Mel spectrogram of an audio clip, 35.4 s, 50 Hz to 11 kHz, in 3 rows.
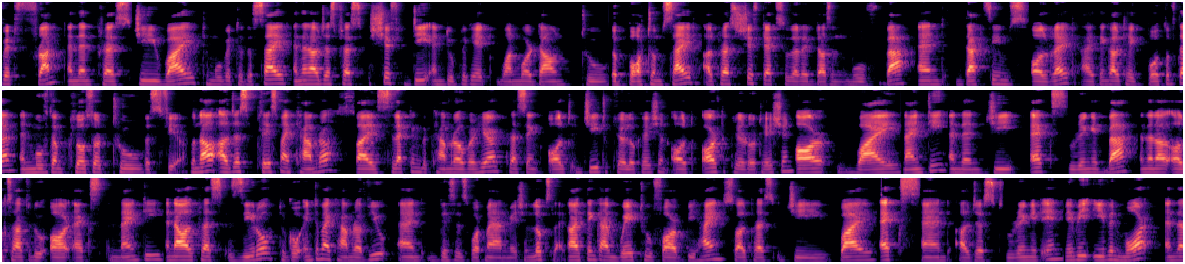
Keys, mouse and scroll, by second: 1.2 g, 3.8 shift+d, 9.8-10.8 middle drag, 11.4 scroll down 2, 11.9 shift+click, 13.0 g, 13.6 middle click, 13.6-14.1 scroll down 2, 14.2 scroll down 1, 14.4 middle click, 15.1-15.7 scroll down 2, 16.3 click, 17.8 alt+g, 19.0 alt+r, 19.8 r, 21.7 g, 23.5 r, 25.9 KP_0, 27.6 space, 29.2 space, 32.1 g.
